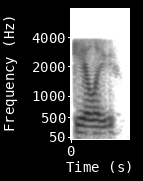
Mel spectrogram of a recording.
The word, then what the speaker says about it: Gilley: My last name's Gilly. – Spell it for me. – His last name? G-I-L-L-E-Y is my last name.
